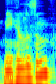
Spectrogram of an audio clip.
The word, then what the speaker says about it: nihilism: Ni- nihilism? How do you say it? – Nihilism. Nihilism. – Nihilism.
